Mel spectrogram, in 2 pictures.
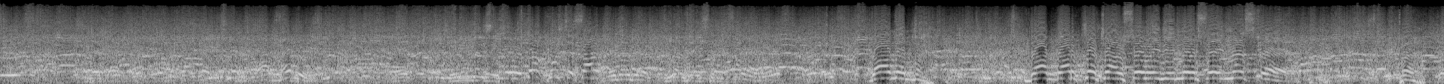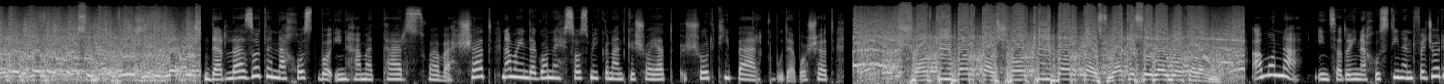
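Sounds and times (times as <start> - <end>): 
panicked crowd noisily rushing out: 0.0 - 16.5, 23.0 - 26.9
speech: 4.5 - 28.8.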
